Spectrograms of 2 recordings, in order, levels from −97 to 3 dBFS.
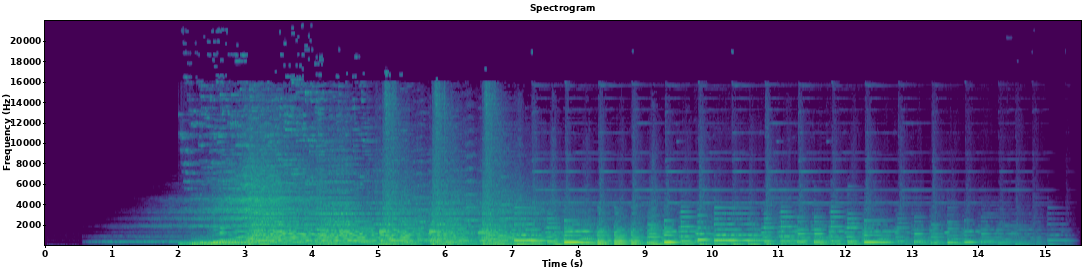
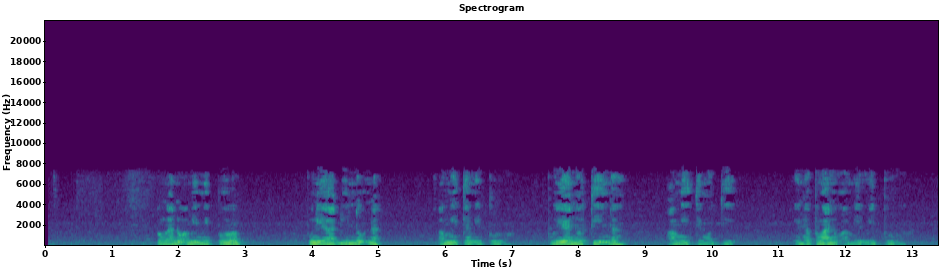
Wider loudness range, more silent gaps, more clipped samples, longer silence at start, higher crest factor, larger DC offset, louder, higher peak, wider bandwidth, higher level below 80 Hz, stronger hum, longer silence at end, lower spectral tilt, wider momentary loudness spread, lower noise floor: about the same, 7 LU vs 6 LU; neither; neither; second, 0.95 s vs 1.7 s; about the same, 18 dB vs 18 dB; neither; first, -25 LUFS vs -31 LUFS; first, -8 dBFS vs -14 dBFS; first, 19.5 kHz vs 7.6 kHz; first, -50 dBFS vs -64 dBFS; neither; second, 0.2 s vs 0.5 s; second, -5.5 dB/octave vs -7 dB/octave; second, 13 LU vs 16 LU; first, -85 dBFS vs -59 dBFS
